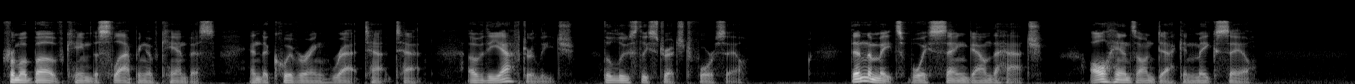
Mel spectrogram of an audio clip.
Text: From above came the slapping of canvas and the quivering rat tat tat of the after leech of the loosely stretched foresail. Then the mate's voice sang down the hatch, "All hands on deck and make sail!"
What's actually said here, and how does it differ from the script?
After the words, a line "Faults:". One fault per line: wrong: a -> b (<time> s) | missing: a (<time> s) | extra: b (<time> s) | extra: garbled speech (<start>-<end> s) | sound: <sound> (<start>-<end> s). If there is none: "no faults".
From above came the slapping of canvas and the quivering rat tat tat of the after leech the loosely stretched foresail. Then the mate's voice sang down the hatch, "All hands on deck and make sail!"
Faults:
missing: of (5.8 s)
